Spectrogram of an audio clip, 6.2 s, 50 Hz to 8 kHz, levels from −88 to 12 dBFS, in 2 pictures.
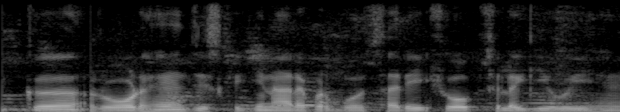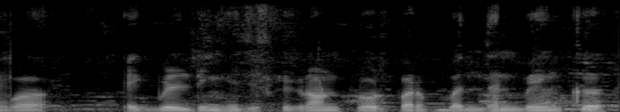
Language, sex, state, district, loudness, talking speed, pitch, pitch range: Hindi, male, Chhattisgarh, Bilaspur, -31 LUFS, 220 wpm, 110 Hz, 105-115 Hz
